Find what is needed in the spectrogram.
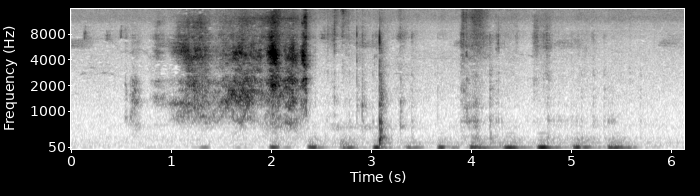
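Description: Hands gluing and pressing paper circles together: a soft rustle of paper about a second in, then a run of light taps and thumps as the card pieces are handled and pressed down onto the craft mat.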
